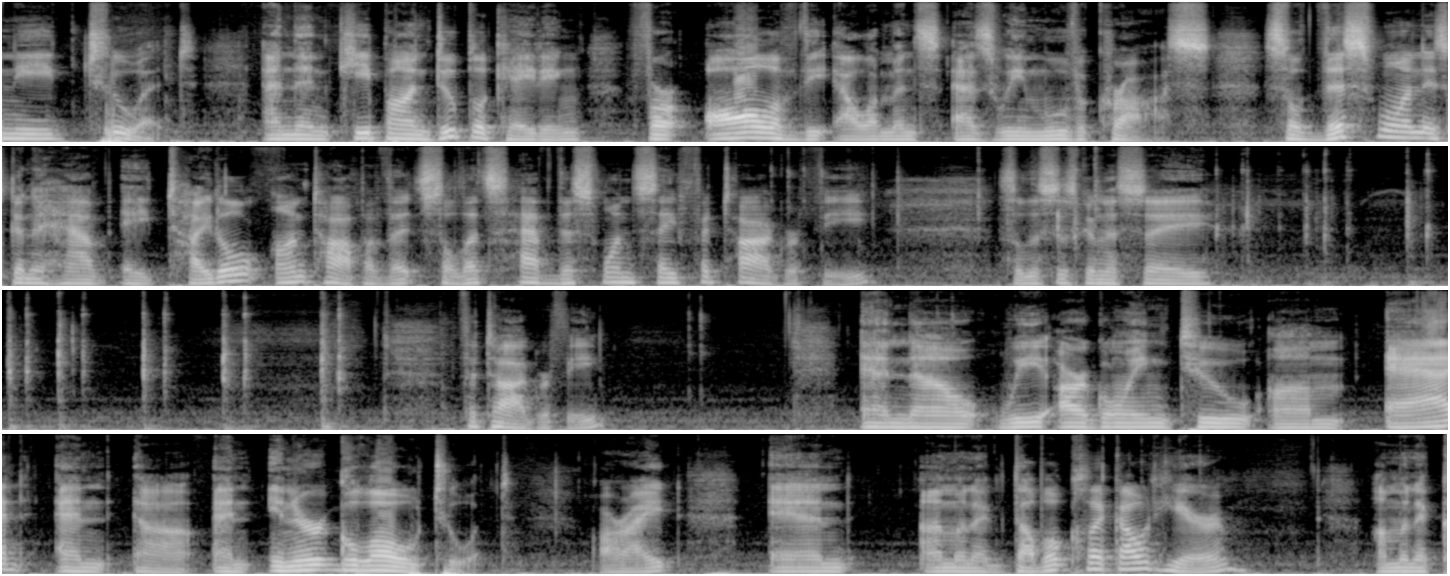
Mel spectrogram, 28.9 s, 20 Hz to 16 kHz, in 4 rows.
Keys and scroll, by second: 12.1-15.7 typing.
